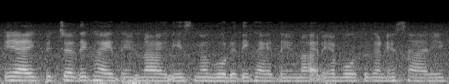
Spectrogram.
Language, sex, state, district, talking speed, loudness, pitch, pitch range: Hindi, female, Haryana, Jhajjar, 225 wpm, -17 LUFS, 165 Hz, 165-175 Hz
